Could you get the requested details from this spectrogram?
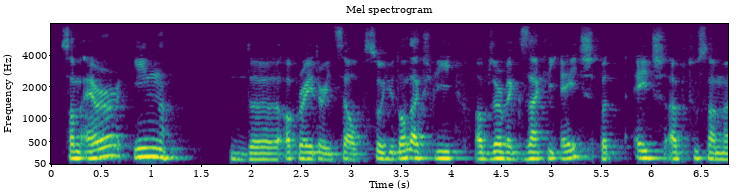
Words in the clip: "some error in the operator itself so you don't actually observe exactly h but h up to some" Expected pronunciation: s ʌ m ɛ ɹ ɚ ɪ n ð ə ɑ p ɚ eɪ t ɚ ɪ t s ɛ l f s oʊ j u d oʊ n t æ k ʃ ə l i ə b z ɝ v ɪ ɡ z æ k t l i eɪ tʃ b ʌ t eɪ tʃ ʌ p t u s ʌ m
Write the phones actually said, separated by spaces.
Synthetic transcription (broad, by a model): s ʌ m ɛ ɹ ɚ ɪ n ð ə ɑ p ɚ eɪ t ɚ ɪ t s ɛ l f s oʊ j u d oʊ n t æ k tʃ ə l i ə b z ɝ v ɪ ɡ z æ k t l i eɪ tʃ b ʌ t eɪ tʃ ʌ p t u s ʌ m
